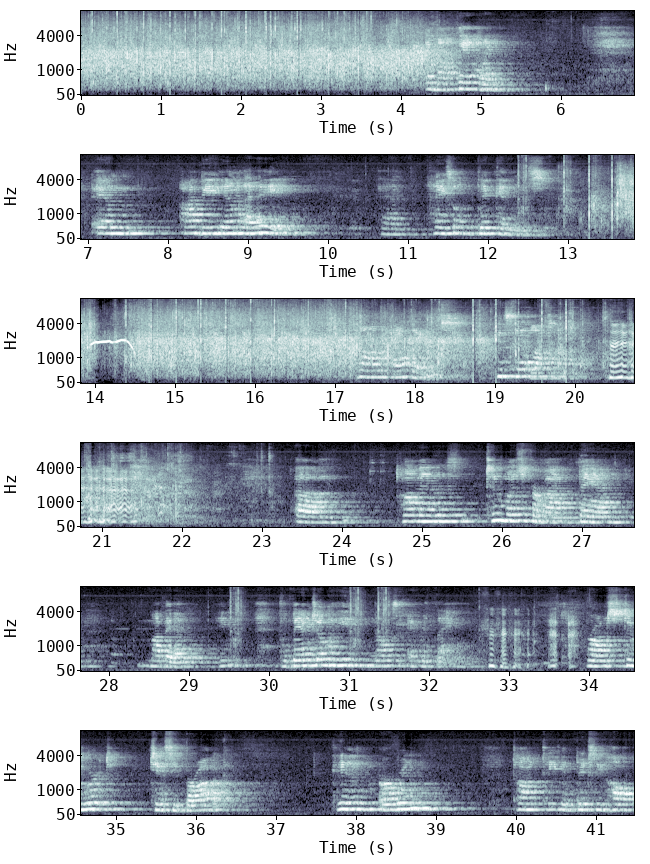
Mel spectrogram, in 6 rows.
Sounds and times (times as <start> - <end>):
Female speech, woman speaking: 4.3 - 5.5, 7.0 - 9.8, 10.6 - 12.8, 17.2 - 20.2, 23.4 - 27.6, 28.4 - 32.6, 34.0 - 36.6, 37.7 - 39.1, 40.0 - 41.4
Narration, monologue: 21.4 - 32.8.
